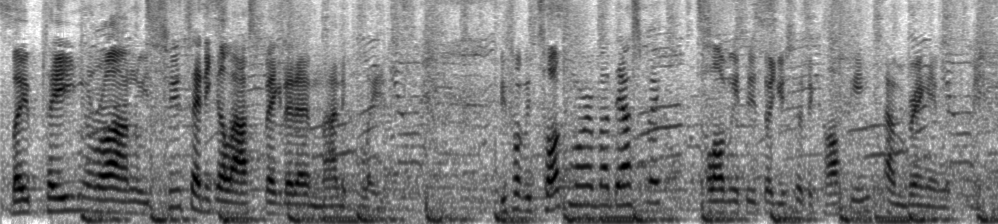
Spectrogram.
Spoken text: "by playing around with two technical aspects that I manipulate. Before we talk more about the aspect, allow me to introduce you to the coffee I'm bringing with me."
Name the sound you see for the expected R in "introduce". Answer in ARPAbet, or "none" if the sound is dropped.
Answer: none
